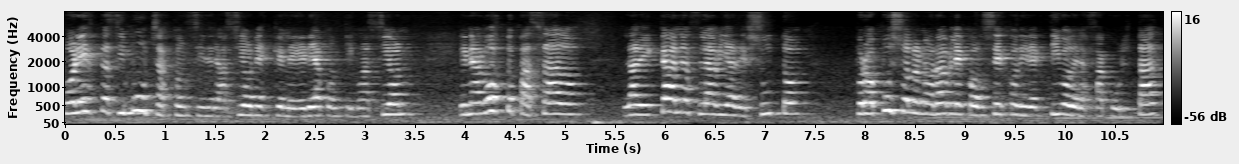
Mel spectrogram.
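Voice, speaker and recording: A woman's high voice with ordinary pitch variation and very even loudness, plus audible room echo and light background noise. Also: moderate pace. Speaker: presenter. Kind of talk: formal speech read aloud. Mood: solemn, heartfelt. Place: hall. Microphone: podium.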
